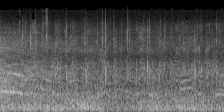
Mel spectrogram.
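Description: Scattered calls and shouts from footballers and onlookers on the pitch, over steady background noise.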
